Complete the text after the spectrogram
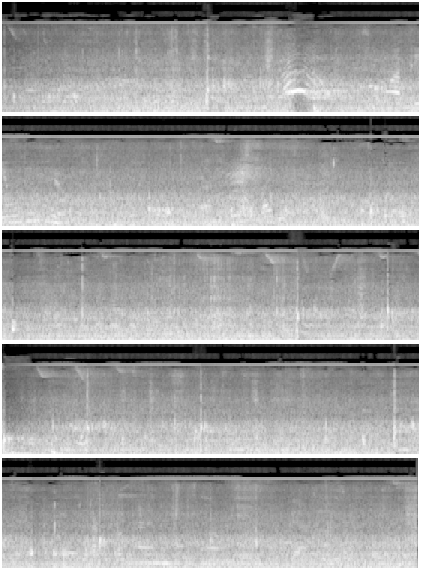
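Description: Tennis balls are struck with rackets with sharp pops, heard from a distance.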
